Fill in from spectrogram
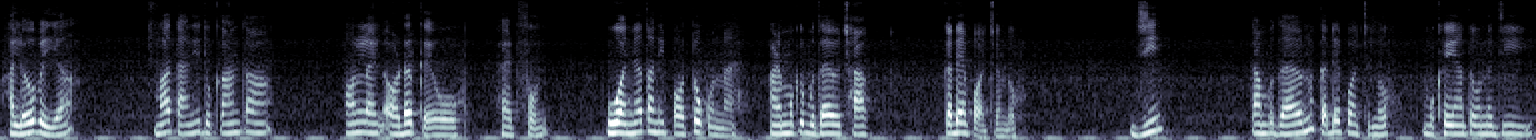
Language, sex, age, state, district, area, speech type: Sindhi, female, 60+, Rajasthan, Ajmer, urban, spontaneous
